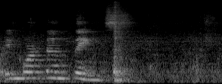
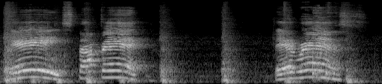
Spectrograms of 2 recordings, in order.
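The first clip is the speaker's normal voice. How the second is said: loud, raised-pitch telling-off; scolding; 5 semitones higher, 9 dB louder, slower than usual. Real, not acted. Mother telling crying Terrence to stop, scolding loudly.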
